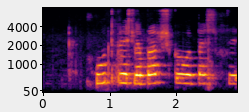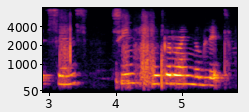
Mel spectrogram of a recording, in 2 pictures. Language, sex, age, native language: Icelandic, female, 21, Icelandic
